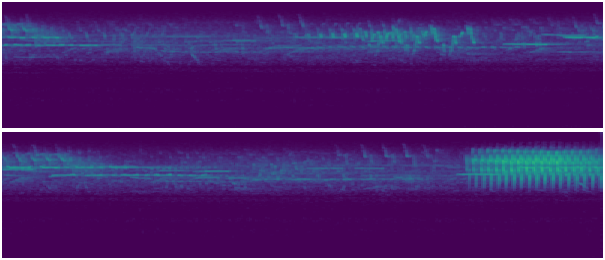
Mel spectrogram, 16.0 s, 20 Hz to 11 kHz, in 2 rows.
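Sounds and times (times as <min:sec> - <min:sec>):
chorus of other birdsong: 0:00.0 - 0:16.0
swamp sparrow singing a rattling trill: 0:14.2 - 0:16.0.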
